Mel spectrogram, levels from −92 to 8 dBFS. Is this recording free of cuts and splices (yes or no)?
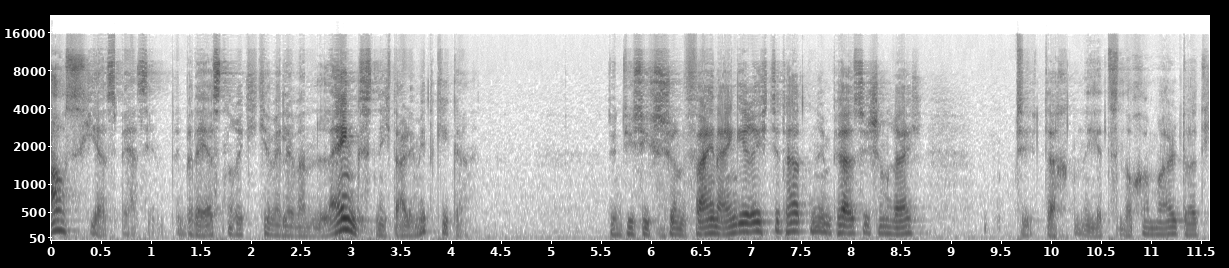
yes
